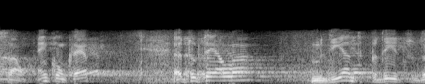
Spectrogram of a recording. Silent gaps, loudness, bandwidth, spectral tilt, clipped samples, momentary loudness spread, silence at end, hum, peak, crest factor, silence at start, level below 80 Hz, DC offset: none; -10 LUFS; 5.4 kHz; -8 dB/octave; 0.2%; 11 LU; 0 s; none; 0 dBFS; 10 dB; 0 s; -42 dBFS; under 0.1%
